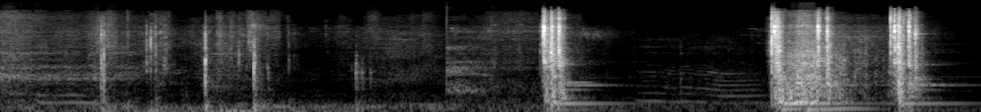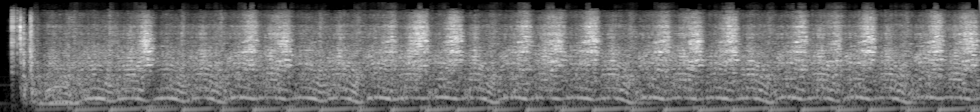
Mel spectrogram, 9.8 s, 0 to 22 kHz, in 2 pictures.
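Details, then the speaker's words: Abandoned Lull Highlander 844 telehandler, jumped directly at the starter solenoid, no starting fluid: brisk, even cranking with strong compression pulses but no firing; crank no start, cause unconfirmed. "It sounds like there's compression. It sounds like we're turning it over fast enough where even if we had low compression, it should start."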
